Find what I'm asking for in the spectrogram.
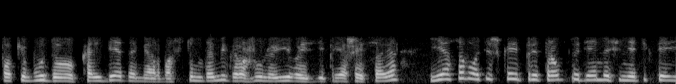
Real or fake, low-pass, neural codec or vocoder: real; 7.2 kHz; none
